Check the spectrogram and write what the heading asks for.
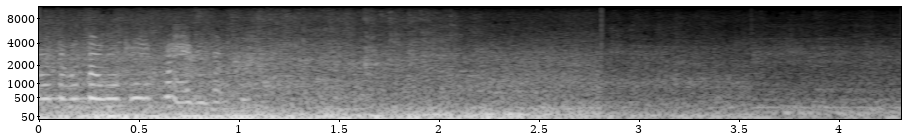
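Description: Water pouring from a wall spout and splashing into a shallow basin, a loud, even rush with a heavy low rumble. About three seconds in it cuts away to a much quieter background with a faint steady hum.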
